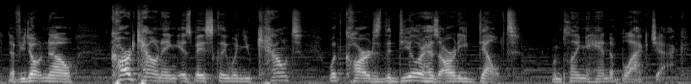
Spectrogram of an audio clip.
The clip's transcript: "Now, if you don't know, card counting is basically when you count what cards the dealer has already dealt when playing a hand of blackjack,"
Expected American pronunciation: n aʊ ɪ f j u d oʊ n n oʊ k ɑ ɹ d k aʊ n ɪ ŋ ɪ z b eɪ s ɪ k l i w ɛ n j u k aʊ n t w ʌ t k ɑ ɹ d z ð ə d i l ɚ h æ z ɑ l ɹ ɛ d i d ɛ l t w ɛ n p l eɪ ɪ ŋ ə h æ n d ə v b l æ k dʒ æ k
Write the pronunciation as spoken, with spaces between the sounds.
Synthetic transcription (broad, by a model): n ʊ ɪ f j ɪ d oʊ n n oʊ k ɑ ɹ d k aʊ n ɪ ŋ ɪ z b eɪ s ɪ k l i w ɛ n j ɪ k aʊ n t w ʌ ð k ɑ ɹ d z ð ə d i l ɚ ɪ z l ɹ ɛ d i d ɛ l t w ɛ n p l eɪ ɪ ŋ ə h æ n d ə v b l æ k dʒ æ k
